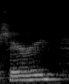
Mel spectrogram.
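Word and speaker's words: Cherri: My name is Sherri and that is spelled c h e r r i. It is spelled a little fancy but pronounced plain old Sherri.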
